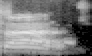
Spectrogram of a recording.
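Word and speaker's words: tsade: It's Taz. It's like Tazah, not Tazah, but it makes it's like a Z sound.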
